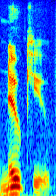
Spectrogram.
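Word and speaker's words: Noocube: Aderall like a called New Cube I paid a pretty penny for quite a few bottles I should also point out that new is spelled no so n o o q for show you guys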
